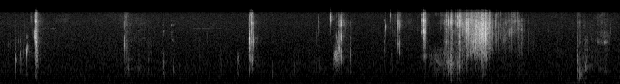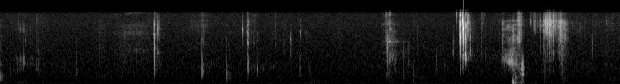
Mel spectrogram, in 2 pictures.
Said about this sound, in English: I have all those sounds recorded. The munching sound.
